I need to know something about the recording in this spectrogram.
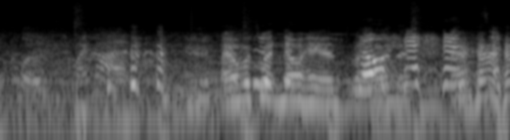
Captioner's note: laughs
